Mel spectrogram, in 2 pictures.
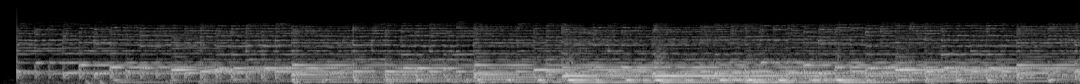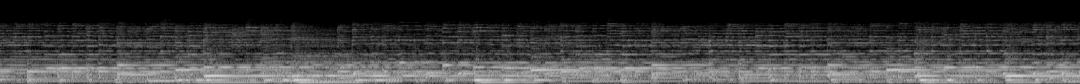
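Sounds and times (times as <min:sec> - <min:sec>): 
waltz music: 0:00.1 - 0:21.5.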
